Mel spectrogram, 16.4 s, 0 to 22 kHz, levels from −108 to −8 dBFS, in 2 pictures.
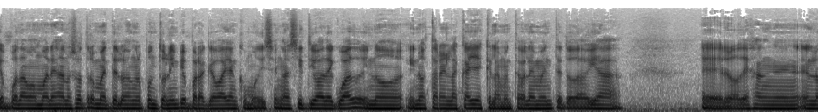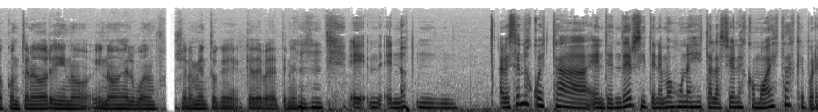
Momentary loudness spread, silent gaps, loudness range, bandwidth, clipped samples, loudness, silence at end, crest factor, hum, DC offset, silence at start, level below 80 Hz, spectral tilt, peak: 5 LU; none; 2 LU; 13 kHz; under 0.1%; -15 LUFS; 0 s; 12 dB; none; under 0.1%; 0 s; -32 dBFS; -6.5 dB/octave; -2 dBFS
